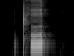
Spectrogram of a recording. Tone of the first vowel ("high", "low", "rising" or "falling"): falling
